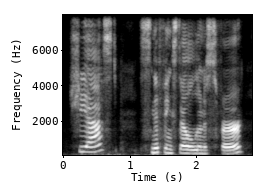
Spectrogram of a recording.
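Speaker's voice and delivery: plain reading voice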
